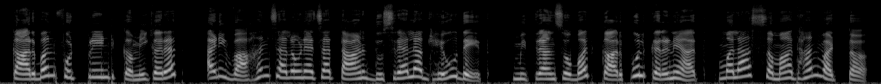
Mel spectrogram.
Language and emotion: Marathi, happy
